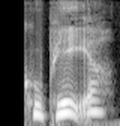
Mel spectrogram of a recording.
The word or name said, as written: kuperet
